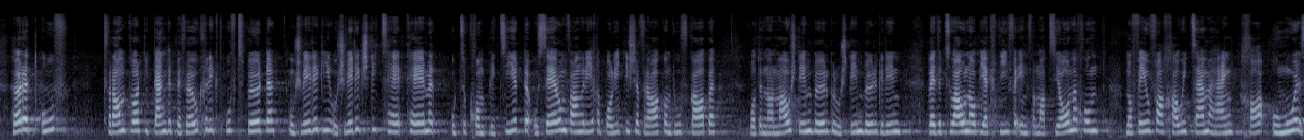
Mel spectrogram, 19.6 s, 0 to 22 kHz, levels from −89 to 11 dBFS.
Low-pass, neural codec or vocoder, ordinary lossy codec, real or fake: 14.4 kHz; codec, 44.1 kHz, 7.8 kbps, Pupu-Codec; AAC, 64 kbps; fake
